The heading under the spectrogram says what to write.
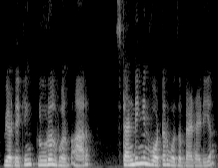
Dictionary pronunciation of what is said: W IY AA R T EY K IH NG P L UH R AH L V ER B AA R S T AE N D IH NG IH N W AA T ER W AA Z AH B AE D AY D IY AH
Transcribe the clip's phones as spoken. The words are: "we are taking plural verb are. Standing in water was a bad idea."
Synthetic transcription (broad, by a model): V IY AA R T EY K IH NG P L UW R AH L V ER B AA R S T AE N D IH NG IH N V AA T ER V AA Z AH B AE D AY D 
